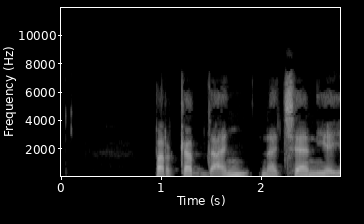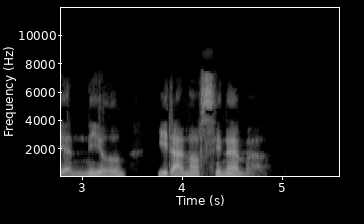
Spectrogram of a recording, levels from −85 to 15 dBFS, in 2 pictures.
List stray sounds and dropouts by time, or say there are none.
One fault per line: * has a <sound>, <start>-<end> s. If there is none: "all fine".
all fine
